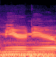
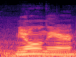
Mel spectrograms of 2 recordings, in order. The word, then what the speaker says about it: Mjolnir: supposed to be wielding mere near or in this sorry Mjolnir sorry I almost mispronounced that and his axe which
